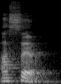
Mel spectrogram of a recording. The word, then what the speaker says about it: hacer: Он говорит «que voy a hacer», а «hacer» пишется как «ха-сер». И «ха» не читается, и получается «que voy a hacer».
